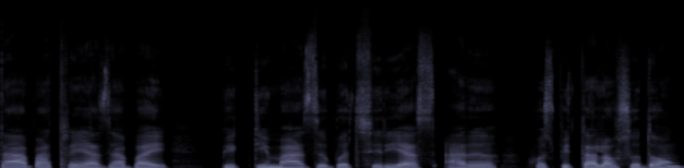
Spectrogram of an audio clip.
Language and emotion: Bodo, neutral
